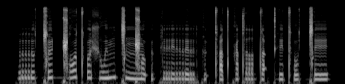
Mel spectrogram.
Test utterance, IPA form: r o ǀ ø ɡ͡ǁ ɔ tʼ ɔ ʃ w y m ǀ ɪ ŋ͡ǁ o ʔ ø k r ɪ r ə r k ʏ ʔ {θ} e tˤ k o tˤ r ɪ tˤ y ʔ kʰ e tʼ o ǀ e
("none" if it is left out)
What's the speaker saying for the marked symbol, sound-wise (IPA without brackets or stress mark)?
tʼ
